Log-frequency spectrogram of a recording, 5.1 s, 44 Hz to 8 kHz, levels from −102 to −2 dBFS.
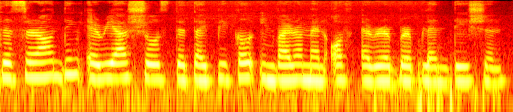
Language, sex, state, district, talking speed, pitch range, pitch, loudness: English, female, Nagaland, Kohima, 130 wpm, 185-215 Hz, 195 Hz, -15 LUFS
